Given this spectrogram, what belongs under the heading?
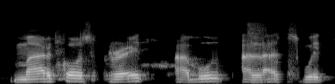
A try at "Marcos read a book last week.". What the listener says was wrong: In this case, it is not read. Read is in the present. Red is in the past. Red like the color, right? The color red, okay?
